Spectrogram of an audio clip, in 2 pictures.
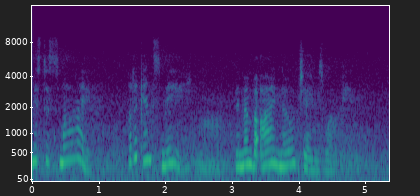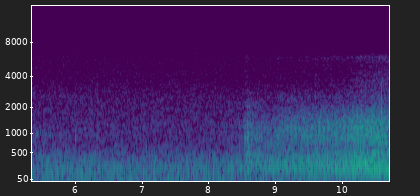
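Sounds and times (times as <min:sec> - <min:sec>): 
speech: 0:00.0 - 0:04.9
vintage car engine running: 0:08.6 - 0:10.7.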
